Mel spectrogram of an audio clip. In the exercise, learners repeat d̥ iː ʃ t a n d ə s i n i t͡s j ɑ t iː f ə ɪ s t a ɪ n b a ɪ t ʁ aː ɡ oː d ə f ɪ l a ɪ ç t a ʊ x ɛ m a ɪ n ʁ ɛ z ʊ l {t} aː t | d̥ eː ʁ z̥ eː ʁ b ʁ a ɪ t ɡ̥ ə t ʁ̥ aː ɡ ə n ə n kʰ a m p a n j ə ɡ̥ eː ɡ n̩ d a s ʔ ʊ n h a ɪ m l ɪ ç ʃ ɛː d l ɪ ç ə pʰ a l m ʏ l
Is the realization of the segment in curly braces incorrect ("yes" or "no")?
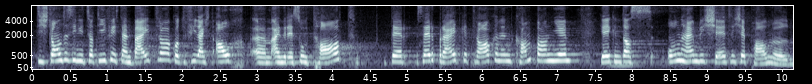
yes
